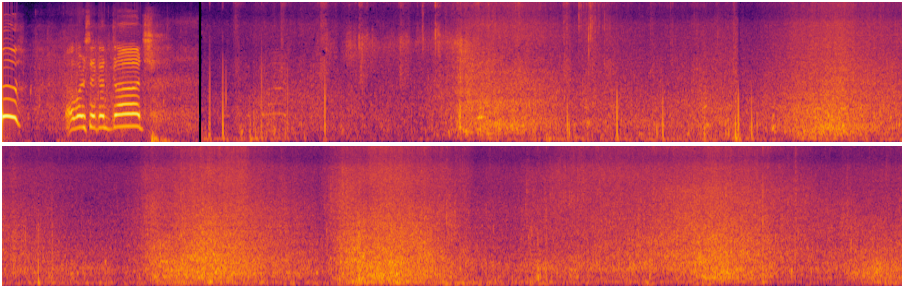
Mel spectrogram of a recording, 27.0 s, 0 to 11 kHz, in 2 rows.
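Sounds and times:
sea waves washing around legs: 0:02.3 - 0:14.9, 0:15.5 - 0:27.0
wind rumbling on microphone: 0:02.8 - 0:27.0.

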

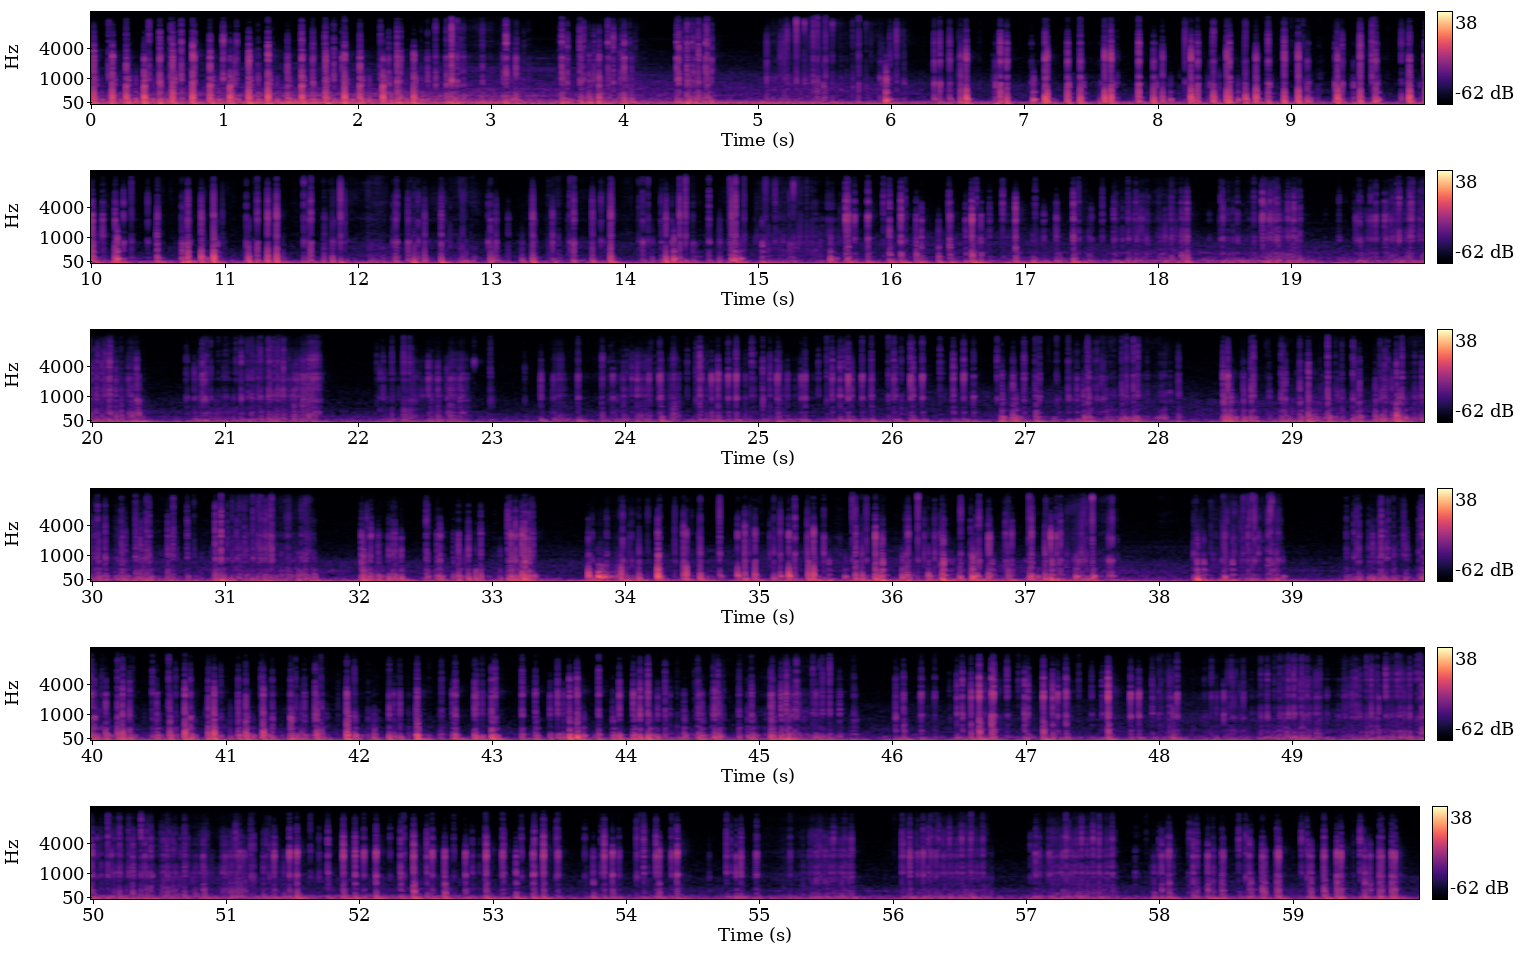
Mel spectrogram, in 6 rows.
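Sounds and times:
fingernails tapping on chocolate: 0:00.1 - 0:02.6.

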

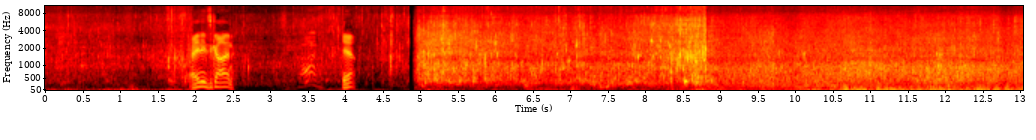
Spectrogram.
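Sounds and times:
wind buffeting microphone: 0:08.8 - 0:13.0.

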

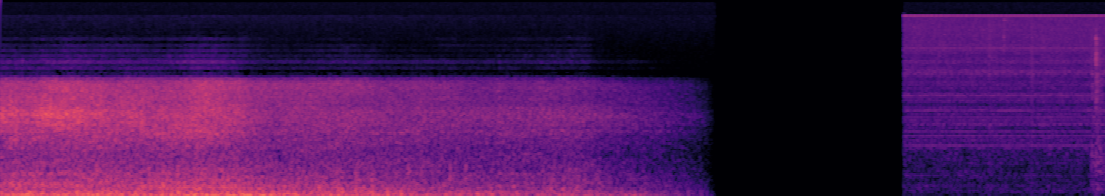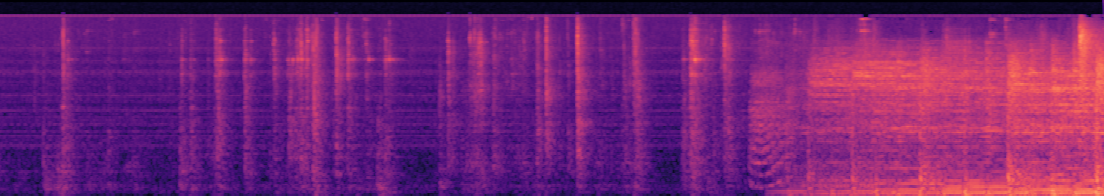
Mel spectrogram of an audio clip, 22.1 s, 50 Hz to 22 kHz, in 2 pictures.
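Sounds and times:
light clicks and knocks: 0:10.9 - 0:18.9
music: 0:18.6 - 0:22.0.

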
